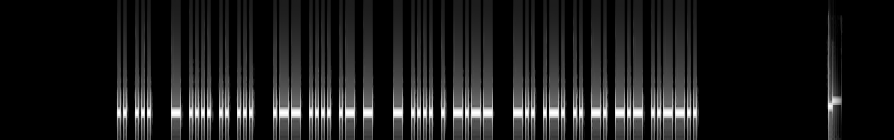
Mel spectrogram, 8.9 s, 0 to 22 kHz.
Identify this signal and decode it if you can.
Morse code, heard as a keyed tone, about 40 wpm, 700 Hz. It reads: IS THIS WHAT THEY DRINK?
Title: Sentences from Top 1500 Words 40wpm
